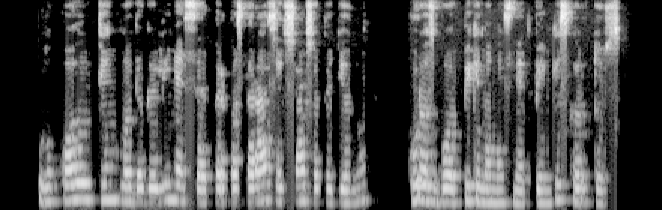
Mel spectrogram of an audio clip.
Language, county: Lithuanian, Kaunas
